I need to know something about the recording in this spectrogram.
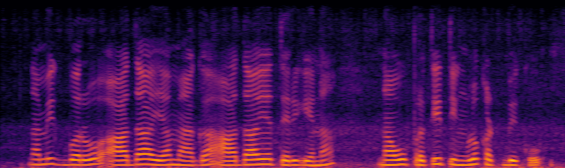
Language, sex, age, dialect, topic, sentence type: Kannada, female, 18-24, Central, banking, statement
